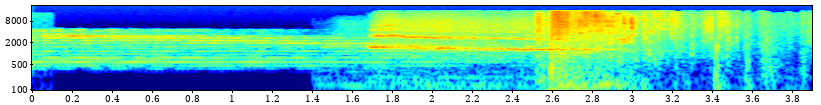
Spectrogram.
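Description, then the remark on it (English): A car's tires screech in a long, loud skid that builds and then ends in a sharp crunching impact, followed by scattered rattling debris. No one speaks. “She regained control of the car and came to a complete stop.”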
